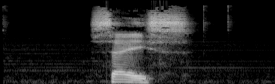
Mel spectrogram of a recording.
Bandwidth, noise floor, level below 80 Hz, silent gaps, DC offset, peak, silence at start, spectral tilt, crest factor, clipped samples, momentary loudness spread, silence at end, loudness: over 20 kHz; -56 dBFS; -56 dBFS; none; under 0.1%; 0 dBFS; 0.9 s; -1 dB/octave; 16 dB; under 0.1%; 10 LU; 0.85 s; -10 LUFS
